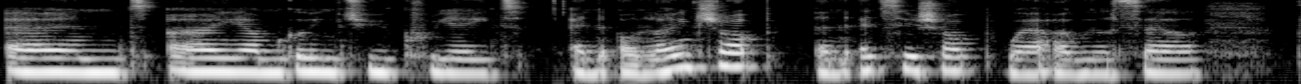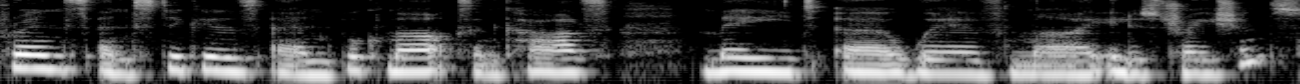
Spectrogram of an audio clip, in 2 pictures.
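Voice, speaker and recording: Speaking very slowly in a French accent, a woman has a dark, mellow, somewhat breathy tone. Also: medium pitch for a woman, fairly even intonation. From France. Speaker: craft vlogger. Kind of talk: casual vlog talk. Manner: hesitant.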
